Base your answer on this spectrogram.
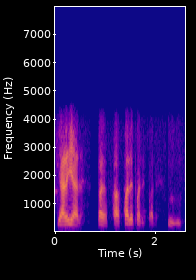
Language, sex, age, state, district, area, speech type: Manipuri, male, 45-60, Manipur, Imphal East, rural, conversation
